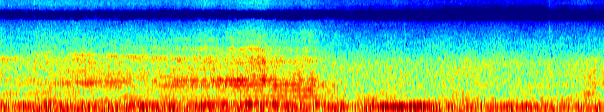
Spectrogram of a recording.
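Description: Small hatchback's engine revving up as the car pulls away, its pitch rising steadily for about three seconds, then falling suddenly and running on at a lower, steadier note.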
